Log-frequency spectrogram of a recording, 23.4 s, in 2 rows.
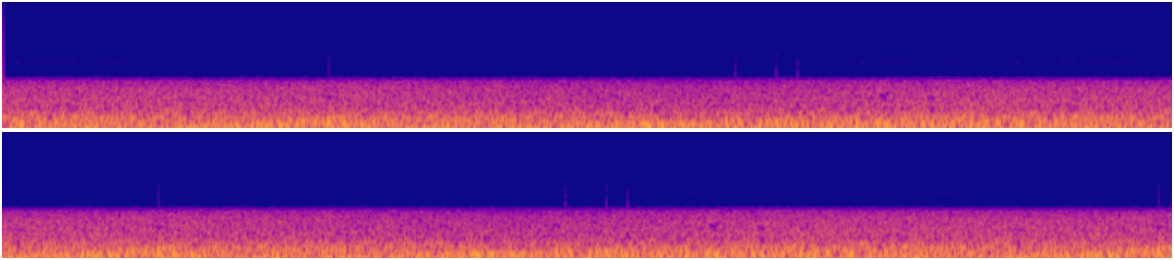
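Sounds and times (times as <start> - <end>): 
cold underwater rumble drone: 0.0 - 23.3.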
